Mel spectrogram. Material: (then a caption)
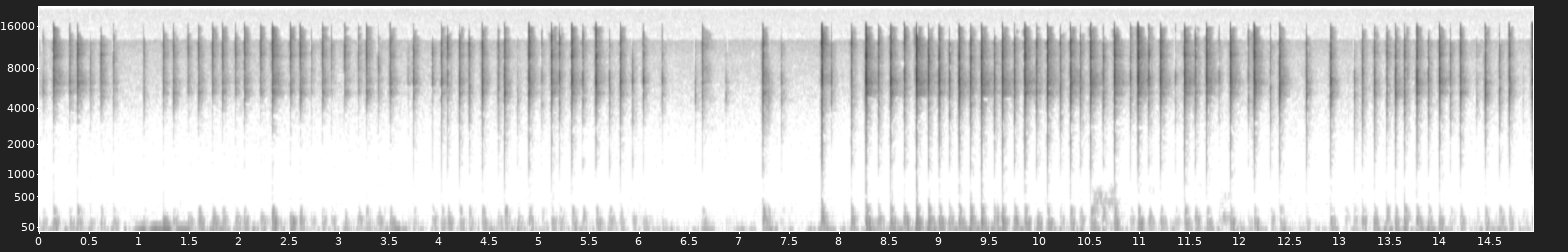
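Metal. A small metal eyelash curler is held in one hand while the fingers click its mechanism over and over. The result is a quiet, steady run of sharp, bright clicks with no ring, pausing briefly in the middle before resuming faster and a little louder.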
